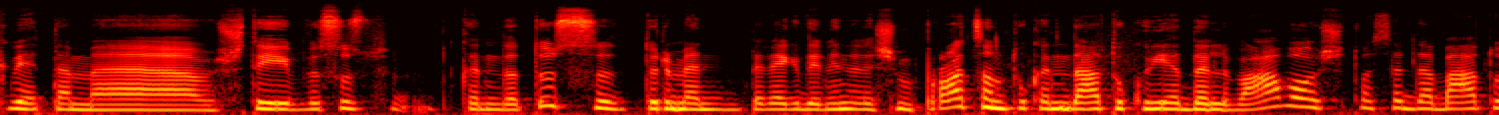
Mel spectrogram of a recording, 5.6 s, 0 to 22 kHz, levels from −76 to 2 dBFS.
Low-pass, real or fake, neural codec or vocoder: 19.8 kHz; fake; vocoder, 44.1 kHz, 128 mel bands every 256 samples, BigVGAN v2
